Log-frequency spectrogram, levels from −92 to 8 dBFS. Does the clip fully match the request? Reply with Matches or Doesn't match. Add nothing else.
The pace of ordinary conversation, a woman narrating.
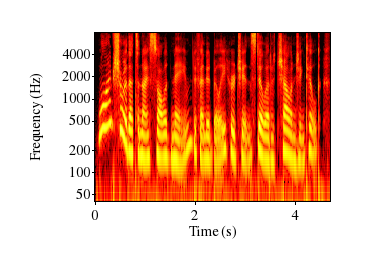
Doesn't match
